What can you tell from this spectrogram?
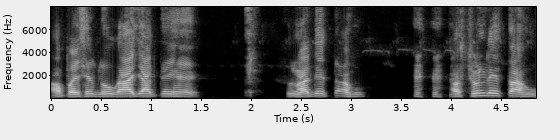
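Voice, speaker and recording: Here a man speaks at a high pitch with ordinary pitch variation. The sound is dry and close, with no echo. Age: 80s+. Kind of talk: satsang conversation, interview answers.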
